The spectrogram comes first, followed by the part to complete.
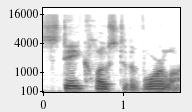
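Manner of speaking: mock grave, weighty, slow, serious tone. Speaker recounting a character's parting message to another character, retelling in a serious tone. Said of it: "in a serious tone".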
